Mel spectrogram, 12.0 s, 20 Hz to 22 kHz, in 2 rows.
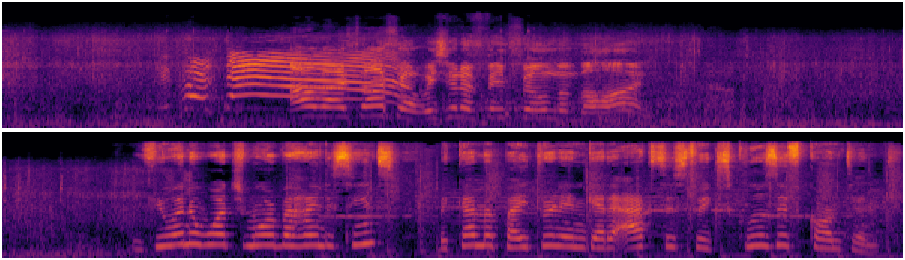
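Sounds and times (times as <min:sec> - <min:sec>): wind buffeting microphone: 0:00.0 - 0:10.8.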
